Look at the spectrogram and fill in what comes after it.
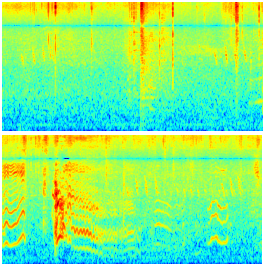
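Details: Puppies in their seventh week at a kennel, being coaxed along during breeder training on a pond bridge and swing. Several wavering, warbling whimpers and a louder yelping cry in the middle, with a few soft yips around them.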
